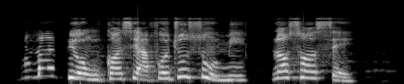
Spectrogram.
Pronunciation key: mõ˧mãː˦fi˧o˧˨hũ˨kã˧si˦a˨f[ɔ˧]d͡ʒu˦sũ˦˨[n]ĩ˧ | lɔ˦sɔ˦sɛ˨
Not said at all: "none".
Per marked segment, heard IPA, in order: o˧, m

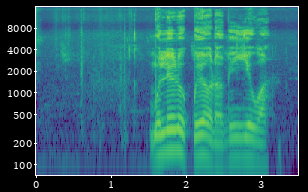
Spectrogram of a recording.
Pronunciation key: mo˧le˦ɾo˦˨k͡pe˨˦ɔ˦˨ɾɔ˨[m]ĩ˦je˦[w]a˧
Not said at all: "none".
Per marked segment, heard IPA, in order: m, w

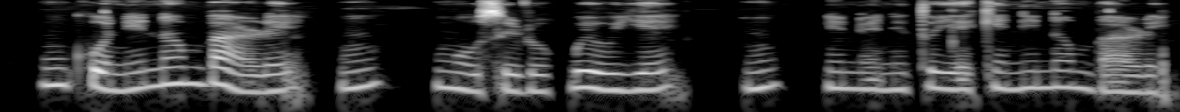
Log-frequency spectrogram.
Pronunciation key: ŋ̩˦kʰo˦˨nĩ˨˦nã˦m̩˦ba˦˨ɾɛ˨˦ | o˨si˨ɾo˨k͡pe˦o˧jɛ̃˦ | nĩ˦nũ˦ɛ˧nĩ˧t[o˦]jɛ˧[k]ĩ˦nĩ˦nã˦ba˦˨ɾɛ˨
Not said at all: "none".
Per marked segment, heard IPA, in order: o˦, k

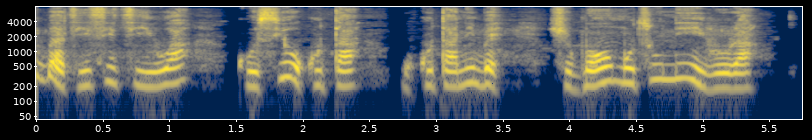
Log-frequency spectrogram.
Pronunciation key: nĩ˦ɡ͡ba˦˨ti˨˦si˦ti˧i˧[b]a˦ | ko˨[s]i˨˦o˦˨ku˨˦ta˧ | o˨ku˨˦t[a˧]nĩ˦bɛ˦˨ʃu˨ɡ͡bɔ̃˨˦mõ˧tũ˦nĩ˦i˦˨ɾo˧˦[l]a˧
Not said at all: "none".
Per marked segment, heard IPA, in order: w, s, a˧, ɾ

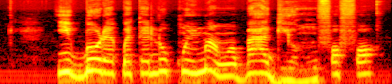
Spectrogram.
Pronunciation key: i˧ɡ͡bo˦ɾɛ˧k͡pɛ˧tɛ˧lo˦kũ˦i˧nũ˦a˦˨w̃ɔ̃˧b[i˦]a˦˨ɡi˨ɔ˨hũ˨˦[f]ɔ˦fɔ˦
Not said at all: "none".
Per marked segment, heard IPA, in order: a˦, f

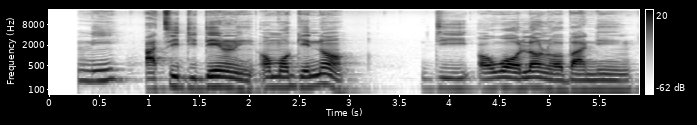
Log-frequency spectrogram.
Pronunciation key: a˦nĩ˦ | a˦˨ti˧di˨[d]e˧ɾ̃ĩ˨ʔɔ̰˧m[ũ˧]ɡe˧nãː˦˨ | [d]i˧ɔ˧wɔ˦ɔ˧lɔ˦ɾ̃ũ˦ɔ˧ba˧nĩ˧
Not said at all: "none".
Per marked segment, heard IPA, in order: d, ɔ̃˧, d

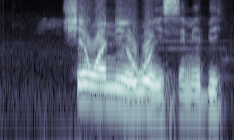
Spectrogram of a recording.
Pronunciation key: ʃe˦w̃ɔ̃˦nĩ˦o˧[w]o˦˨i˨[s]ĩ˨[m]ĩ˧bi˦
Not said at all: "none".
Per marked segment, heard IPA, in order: w, s, m

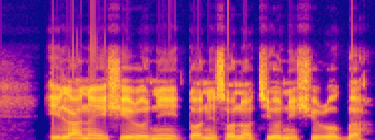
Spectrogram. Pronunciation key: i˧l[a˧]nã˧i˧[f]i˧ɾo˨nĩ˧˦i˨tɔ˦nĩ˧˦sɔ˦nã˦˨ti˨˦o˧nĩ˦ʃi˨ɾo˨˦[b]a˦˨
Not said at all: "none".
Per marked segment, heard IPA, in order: a˧, ʃ, ɡ͡b

